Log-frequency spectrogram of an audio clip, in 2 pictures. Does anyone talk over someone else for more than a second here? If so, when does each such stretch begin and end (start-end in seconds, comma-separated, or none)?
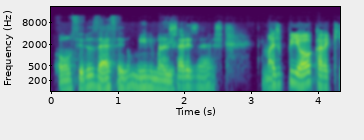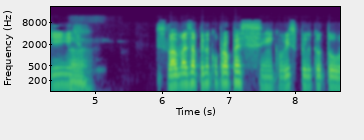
none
